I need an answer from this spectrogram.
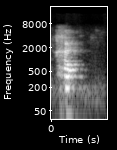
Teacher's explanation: short and high. Stay short, stays high.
